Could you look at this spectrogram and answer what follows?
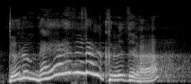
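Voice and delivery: slow, high mock accusation; blaming. Shown as a demonstration. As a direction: needle them with the blame. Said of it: "비난하는 거죠".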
